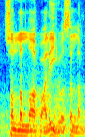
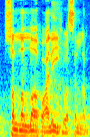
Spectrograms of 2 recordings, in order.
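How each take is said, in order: The two takes are said the same way.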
